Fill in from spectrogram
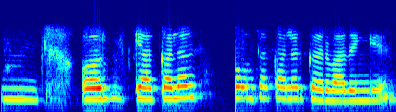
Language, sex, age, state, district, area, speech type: Hindi, female, 18-30, Uttar Pradesh, Azamgarh, urban, conversation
